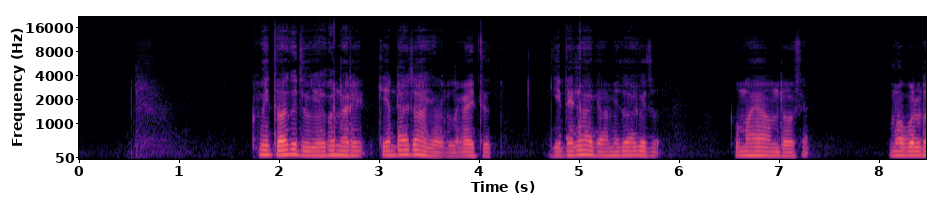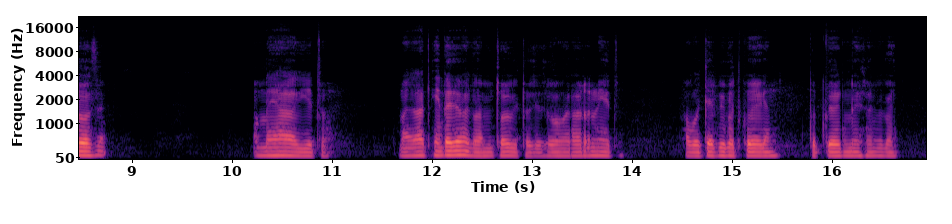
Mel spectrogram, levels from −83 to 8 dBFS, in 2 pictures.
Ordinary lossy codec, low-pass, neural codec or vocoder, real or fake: none; none; codec, 44.1 kHz, 3.4 kbps, Pupu-Codec; fake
